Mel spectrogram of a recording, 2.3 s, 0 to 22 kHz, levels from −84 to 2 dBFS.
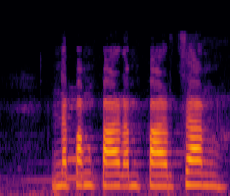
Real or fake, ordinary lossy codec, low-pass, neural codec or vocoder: real; Opus, 24 kbps; 10.8 kHz; none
